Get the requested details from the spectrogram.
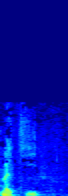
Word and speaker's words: Maschi: M-A-S-C-H-I, mais il se prononce Macky.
